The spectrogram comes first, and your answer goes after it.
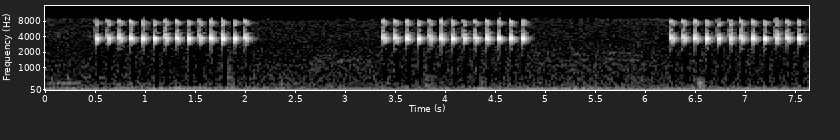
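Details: Three trains of rapid, clicking high-pitched pulses, roughly thirteen per train, from a large spotted cricket; each train runs about one and a half seconds with nearly two-second pauses between. Recording from the National Institute of Biological Resources, 2020.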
